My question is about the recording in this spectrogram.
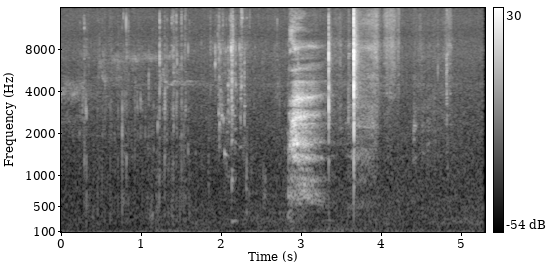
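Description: A man drinking from a bottle: liquid and swallowing sounds, with a louder burst of noise about three seconds in and a sharp click just after. Pine cones burning in a small wood-gas stove give sparse crackles throughout.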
